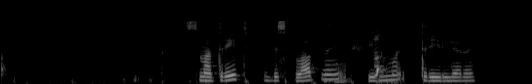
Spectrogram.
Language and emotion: Russian, neutral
